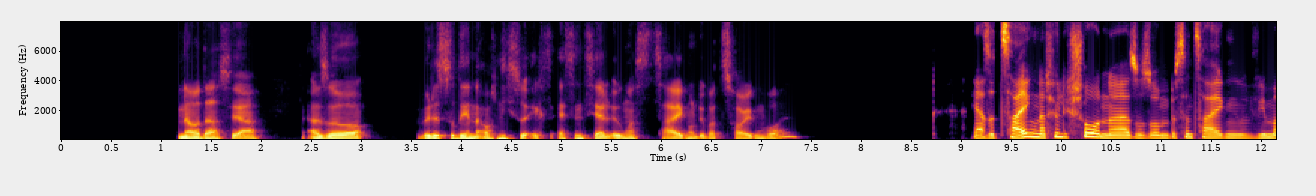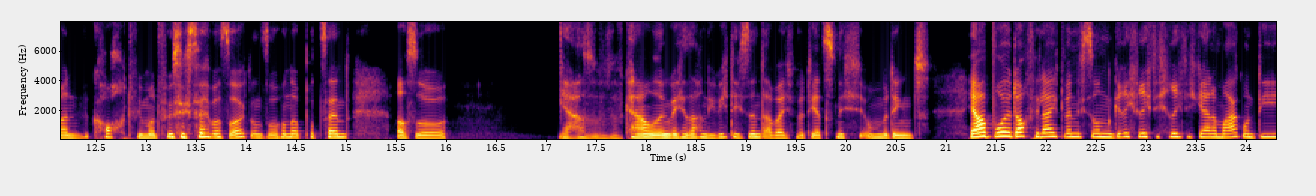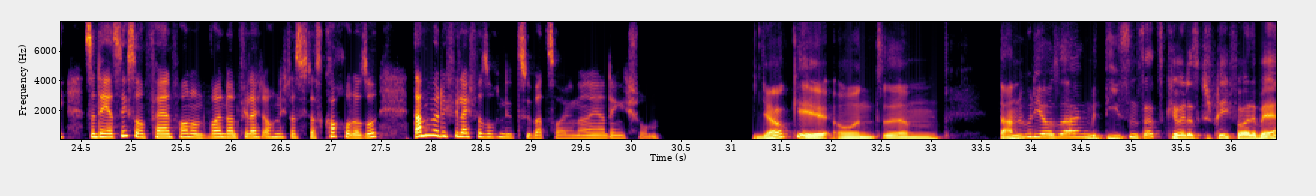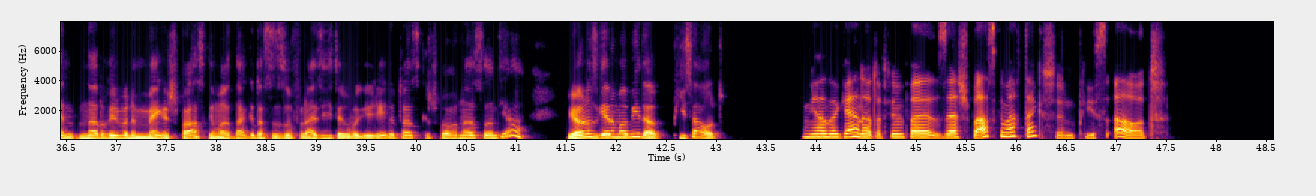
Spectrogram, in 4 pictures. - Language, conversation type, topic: German, podcast, Wie gebt ihr Familienrezepte und Kochwissen in eurer Familie weiter?
- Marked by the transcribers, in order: laughing while speaking: "für sich selber sorgt"; in English: "Peace out"; in English: "Peace out"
